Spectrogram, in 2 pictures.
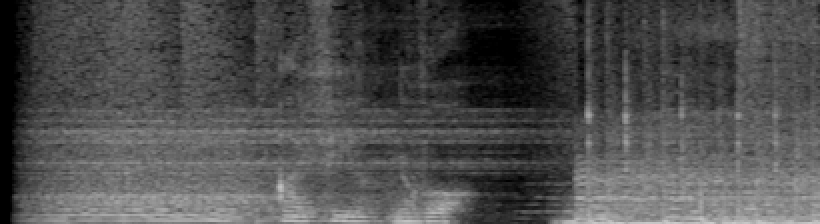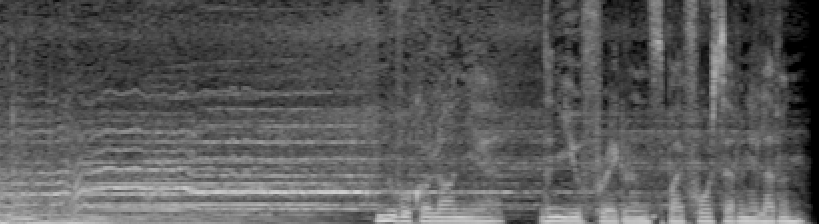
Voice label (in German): Eng UK Werbung Dynamisch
